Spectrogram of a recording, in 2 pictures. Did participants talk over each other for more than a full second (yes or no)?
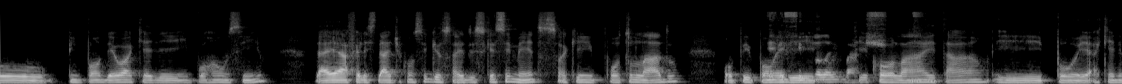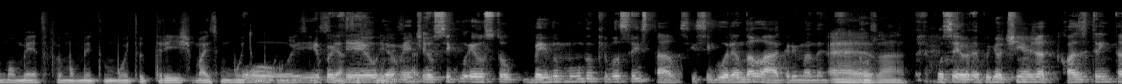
yes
